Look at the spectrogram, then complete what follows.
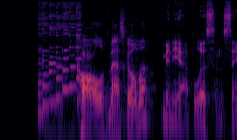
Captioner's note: buzzer chimes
